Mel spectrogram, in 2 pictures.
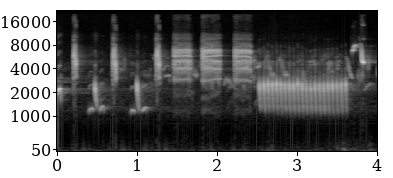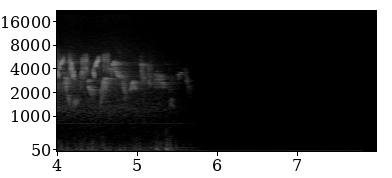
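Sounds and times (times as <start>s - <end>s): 
thrush nightingale singing: 0.0s - 5.7s.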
